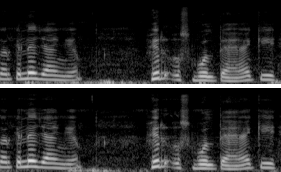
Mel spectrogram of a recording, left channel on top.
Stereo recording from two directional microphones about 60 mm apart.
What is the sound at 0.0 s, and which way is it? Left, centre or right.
Speech, centre.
